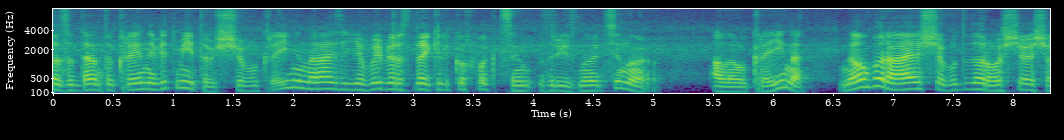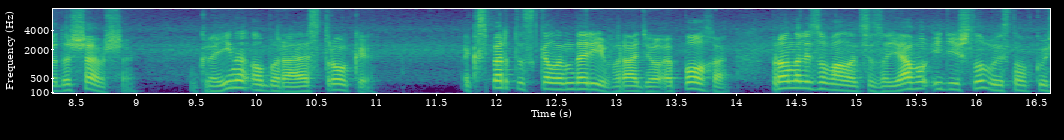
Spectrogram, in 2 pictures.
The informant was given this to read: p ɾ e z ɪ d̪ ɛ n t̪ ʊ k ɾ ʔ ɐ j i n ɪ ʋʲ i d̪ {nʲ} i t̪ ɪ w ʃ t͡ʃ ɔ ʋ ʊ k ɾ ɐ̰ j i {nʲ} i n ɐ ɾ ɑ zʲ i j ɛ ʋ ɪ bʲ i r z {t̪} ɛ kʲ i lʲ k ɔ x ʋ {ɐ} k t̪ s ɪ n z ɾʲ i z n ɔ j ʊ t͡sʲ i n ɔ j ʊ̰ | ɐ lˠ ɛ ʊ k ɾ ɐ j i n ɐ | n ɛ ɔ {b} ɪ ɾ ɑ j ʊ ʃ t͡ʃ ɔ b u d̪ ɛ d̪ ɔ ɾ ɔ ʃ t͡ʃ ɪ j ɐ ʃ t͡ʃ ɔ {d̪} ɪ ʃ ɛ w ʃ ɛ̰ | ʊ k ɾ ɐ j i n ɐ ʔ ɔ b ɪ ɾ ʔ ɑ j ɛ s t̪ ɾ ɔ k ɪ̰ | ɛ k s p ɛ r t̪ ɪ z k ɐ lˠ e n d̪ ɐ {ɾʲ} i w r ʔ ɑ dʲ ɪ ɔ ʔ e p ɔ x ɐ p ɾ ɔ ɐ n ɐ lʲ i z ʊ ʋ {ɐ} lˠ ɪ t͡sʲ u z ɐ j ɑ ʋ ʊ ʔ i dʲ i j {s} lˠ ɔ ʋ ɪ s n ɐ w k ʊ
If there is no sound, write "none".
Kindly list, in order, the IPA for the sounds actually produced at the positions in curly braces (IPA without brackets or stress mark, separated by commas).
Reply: mʲ, nʲ, d̪, ɐ, b, d̪, ɾʲ, ɑ, ʃ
